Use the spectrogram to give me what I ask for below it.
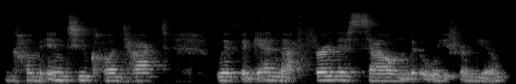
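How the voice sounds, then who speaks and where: Slow, calm woman guiding a grounding exercise. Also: lowish voice. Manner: calm, soothing, unhurried instructions with long pauses. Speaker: meditation guide. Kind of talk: calm guided grounding meditation. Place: indoor room with wooden floor and plank wall. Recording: roomy echo, distant microphone.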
